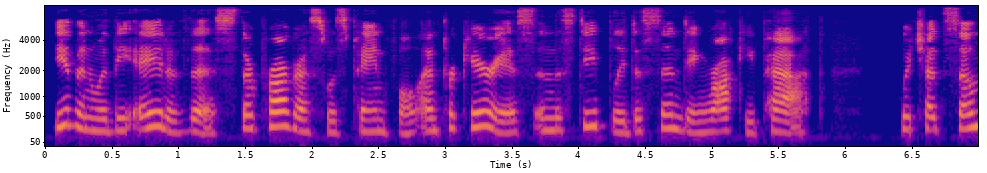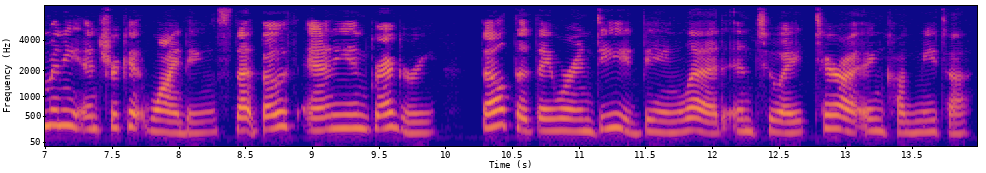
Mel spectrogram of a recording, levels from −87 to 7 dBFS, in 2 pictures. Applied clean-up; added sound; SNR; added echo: none; none; none; none.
